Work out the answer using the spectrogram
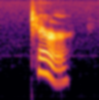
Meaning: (noun) 1. Intense dread, fright, or fear 2. The action or quality of causing dread; terribleness, especially such qualities in narrative fiction 3. Something or someone that causes such fear
- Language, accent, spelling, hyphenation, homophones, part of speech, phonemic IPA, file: English, US, terror, ter‧ror, terra / tare, noun / adjective, /ˈtɛɹɚ/, En-us-terror.ogg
